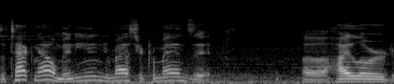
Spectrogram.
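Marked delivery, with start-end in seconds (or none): 0.0-2.1 higher, raised villain command; mock yell. Lich commanding his minion, raised mock yell. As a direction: bark orders at a minion. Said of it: "Thalazan Dustbringer yells".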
